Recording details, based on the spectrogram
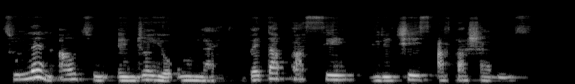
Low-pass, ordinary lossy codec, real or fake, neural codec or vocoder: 9.9 kHz; none; real; none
